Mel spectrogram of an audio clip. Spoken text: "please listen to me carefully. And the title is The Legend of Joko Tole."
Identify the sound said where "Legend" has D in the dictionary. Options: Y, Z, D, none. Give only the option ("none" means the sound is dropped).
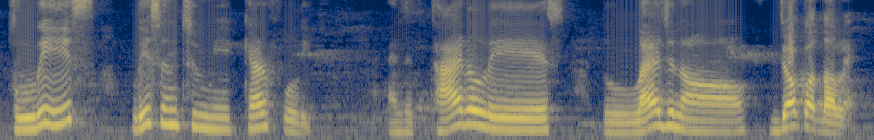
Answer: none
